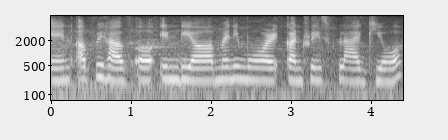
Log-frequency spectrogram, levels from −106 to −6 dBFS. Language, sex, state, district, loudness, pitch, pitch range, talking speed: English, female, Haryana, Rohtak, -18 LUFS, 225 Hz, 215-235 Hz, 150 wpm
